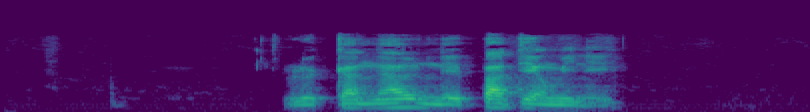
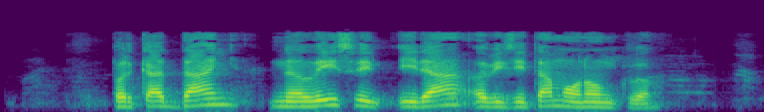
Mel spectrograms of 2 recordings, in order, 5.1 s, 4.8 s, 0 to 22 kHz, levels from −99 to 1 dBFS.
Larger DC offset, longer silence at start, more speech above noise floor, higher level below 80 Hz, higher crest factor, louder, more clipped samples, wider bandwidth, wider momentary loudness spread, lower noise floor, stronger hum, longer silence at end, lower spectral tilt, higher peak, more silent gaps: neither; first, 1.8 s vs 0.7 s; first, 51 dB vs 44 dB; second, -82 dBFS vs -58 dBFS; first, 24 dB vs 16 dB; second, -35 LUFS vs -16 LUFS; neither; about the same, 7.4 kHz vs 8 kHz; first, 15 LU vs 9 LU; first, -86 dBFS vs -60 dBFS; first, 50 Hz at -65 dBFS vs none; first, 1.2 s vs 0.7 s; second, -2.5 dB/octave vs -5 dB/octave; second, -16 dBFS vs 0 dBFS; neither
